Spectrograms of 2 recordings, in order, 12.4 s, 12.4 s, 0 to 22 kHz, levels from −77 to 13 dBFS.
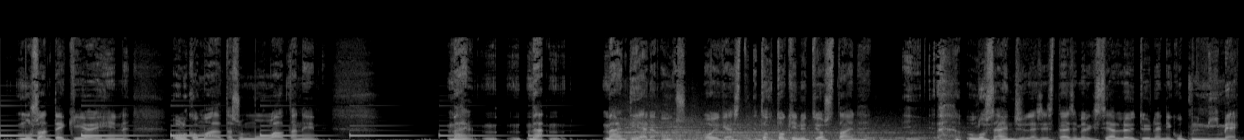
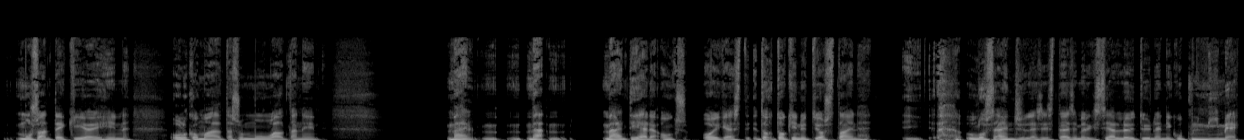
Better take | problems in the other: second | traffic noise; loud; throughout; 6 dB below the speech

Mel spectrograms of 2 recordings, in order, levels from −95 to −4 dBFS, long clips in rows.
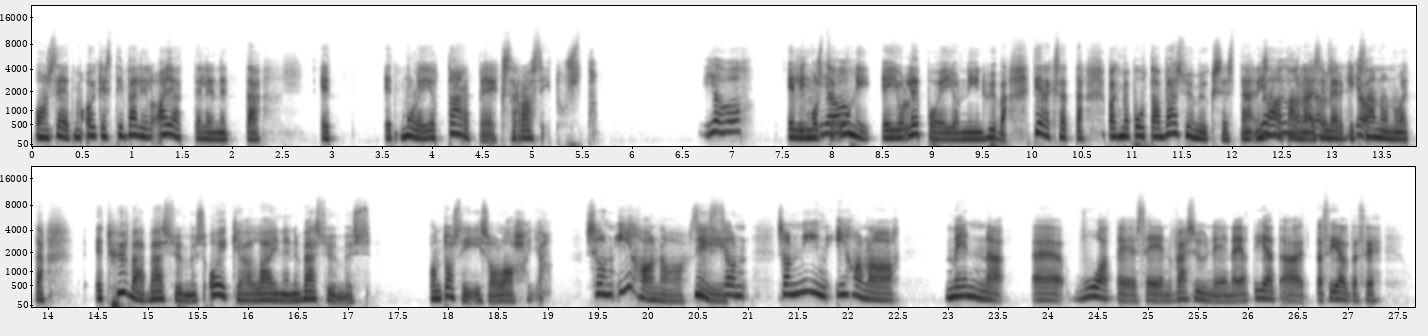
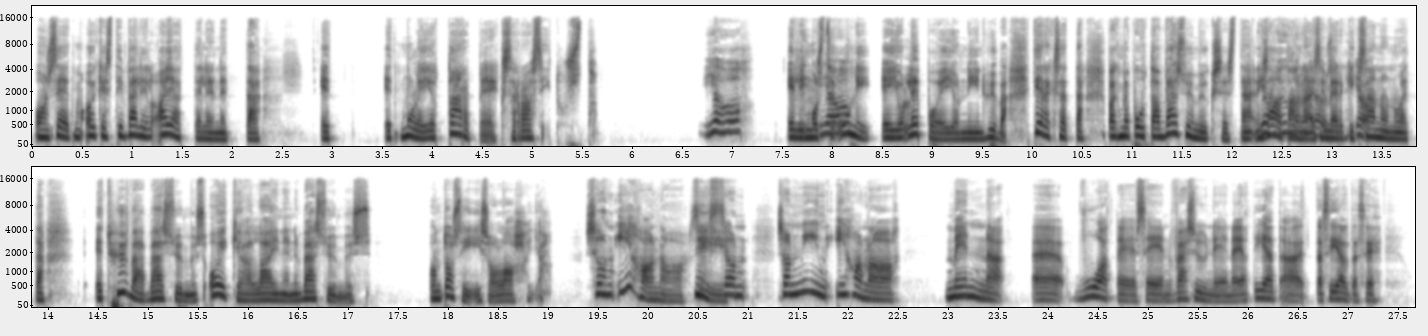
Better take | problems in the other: second | muffled; slightly; fading above 4 kHz

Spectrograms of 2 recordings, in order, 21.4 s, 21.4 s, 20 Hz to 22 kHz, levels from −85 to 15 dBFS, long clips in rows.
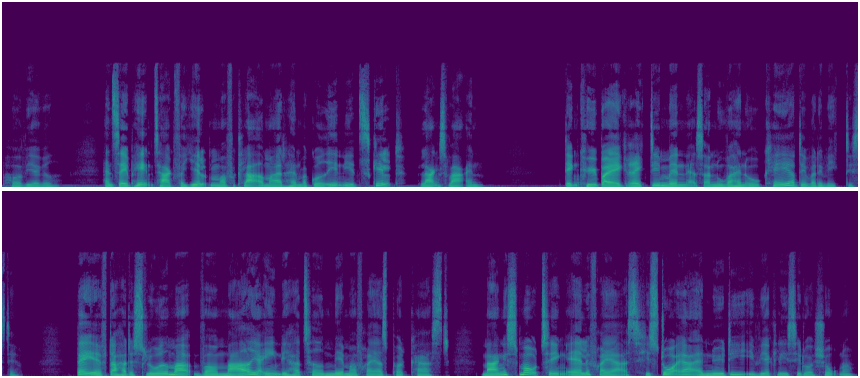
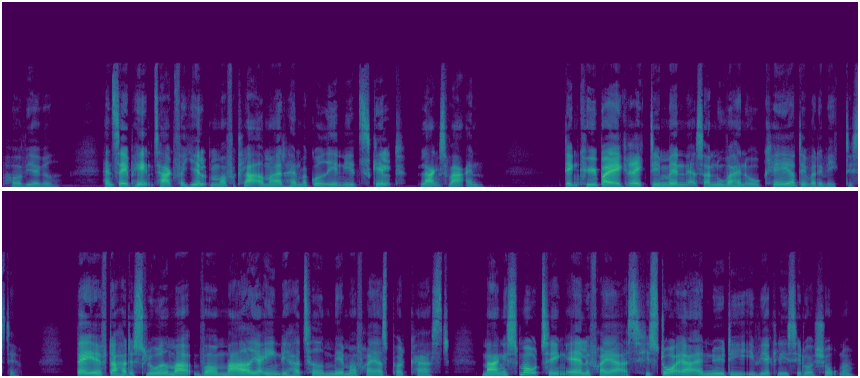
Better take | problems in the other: first | thin; very; fading below 500 Hz

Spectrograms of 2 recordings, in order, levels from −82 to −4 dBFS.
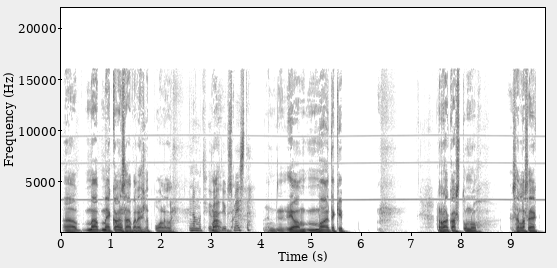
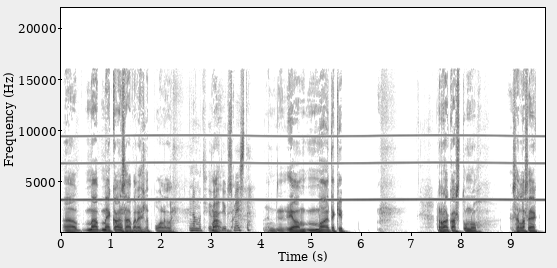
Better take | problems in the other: first | high-pitched whine; loud; throughout; 3.5 kHz, 8 dB below the speech; faint in the first

